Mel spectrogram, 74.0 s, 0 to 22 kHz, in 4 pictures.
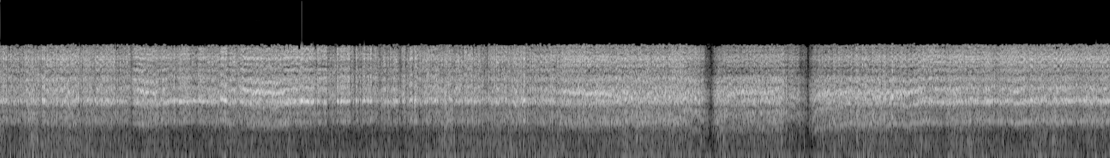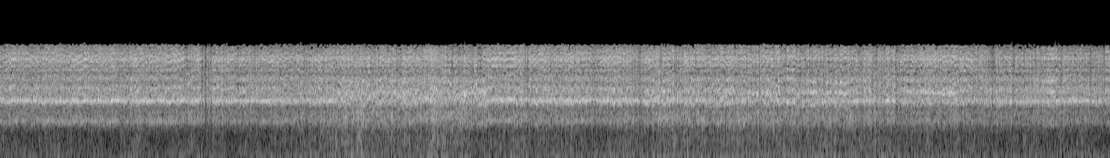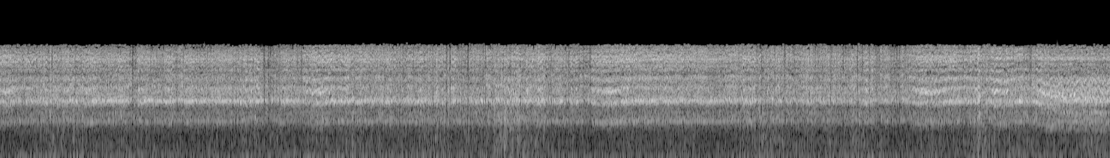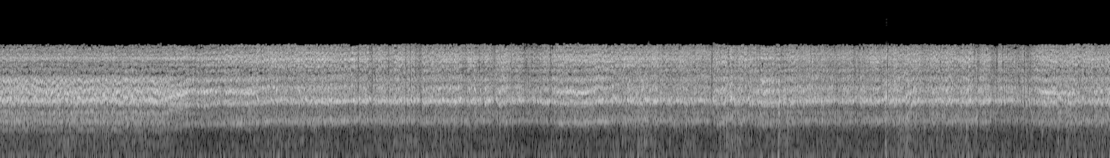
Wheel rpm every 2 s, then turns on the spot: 230, 230, 220, 230, 230, 190, 130, 170, 230, 230, 230, 230, 220, 220, 230, 220, 220, 220, 230, 230, 230, 230, 230, 230, 230, 230, 230, 210, 200, 200, 230, 240, 230, 230, 230, 230, 230.
none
